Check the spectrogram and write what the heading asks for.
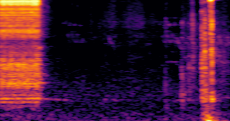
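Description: Door-entry intercom buzzer sounding as its button is pressed: a steady electric buzz that cuts off suddenly about half a second in.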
